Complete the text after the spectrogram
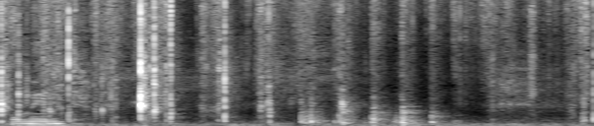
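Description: A card is laid down with a soft tap.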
